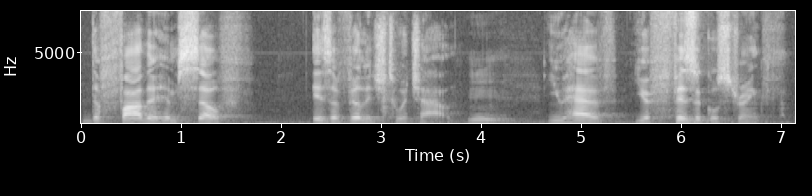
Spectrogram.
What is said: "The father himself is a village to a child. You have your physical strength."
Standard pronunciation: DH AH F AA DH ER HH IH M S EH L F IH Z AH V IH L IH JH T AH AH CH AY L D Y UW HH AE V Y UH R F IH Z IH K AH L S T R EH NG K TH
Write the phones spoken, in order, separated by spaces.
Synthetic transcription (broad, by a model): DH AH F AA DH ER HH IH M S EH L F IH Z AH V IH L IH JH T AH AH CH AY L D Y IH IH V Y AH R F IH Z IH K L S T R EH NG K TH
